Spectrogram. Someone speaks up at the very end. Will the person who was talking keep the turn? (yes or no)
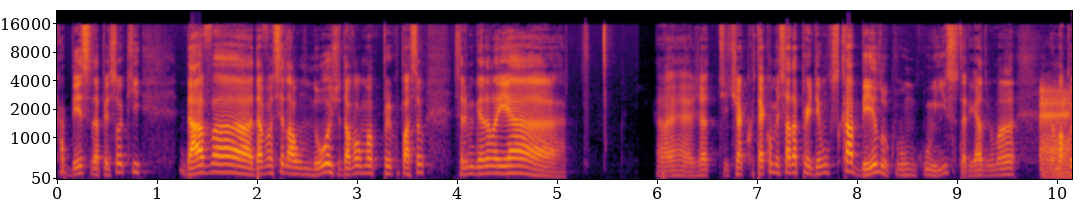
yes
